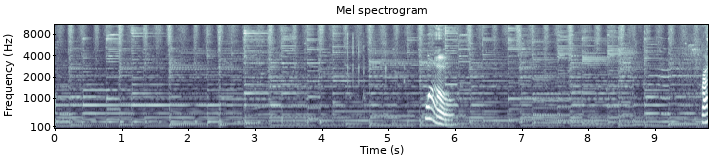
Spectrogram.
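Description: Steady instrumental music plays throughout, with a brief falling vocal sweep near the middle and no clear animal calls.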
